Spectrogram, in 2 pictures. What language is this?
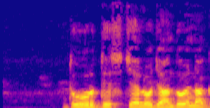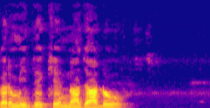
Gurgula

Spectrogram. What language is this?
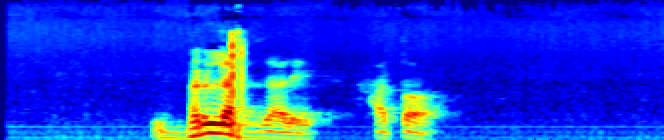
Uzbek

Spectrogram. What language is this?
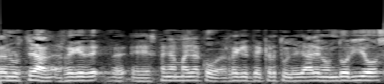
Basque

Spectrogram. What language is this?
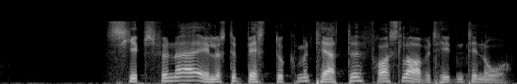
Norwegian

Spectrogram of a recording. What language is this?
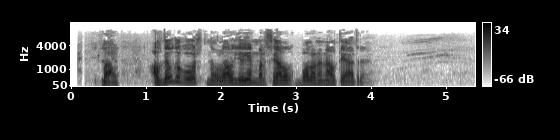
Catalan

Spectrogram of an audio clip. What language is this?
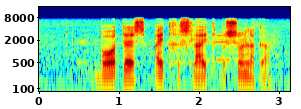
Afrikaans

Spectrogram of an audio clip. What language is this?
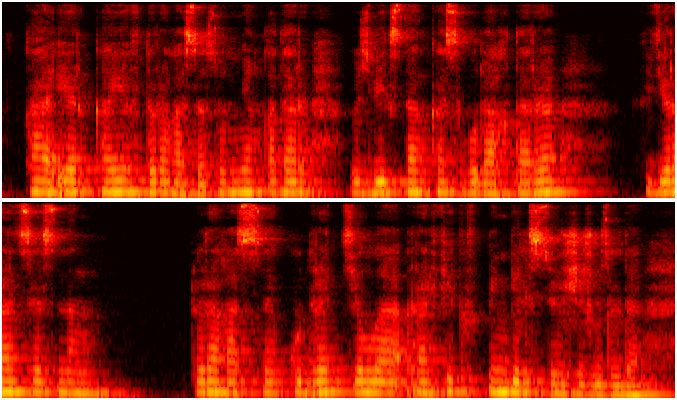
Kazakh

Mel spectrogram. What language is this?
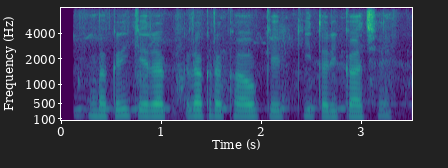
Maithili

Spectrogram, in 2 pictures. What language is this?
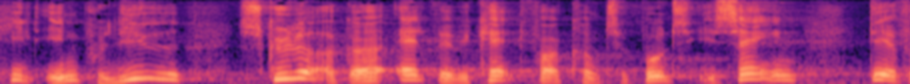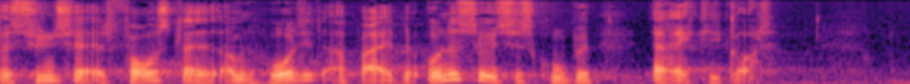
Danish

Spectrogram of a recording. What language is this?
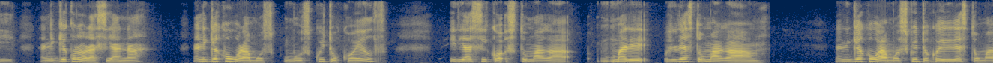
Kikuyu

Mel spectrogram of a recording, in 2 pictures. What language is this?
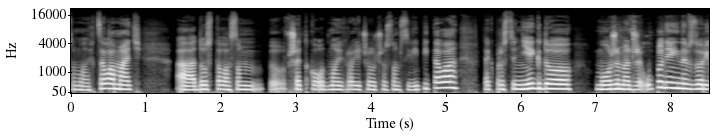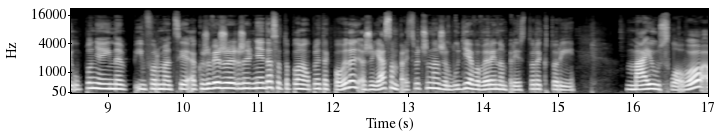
Slovak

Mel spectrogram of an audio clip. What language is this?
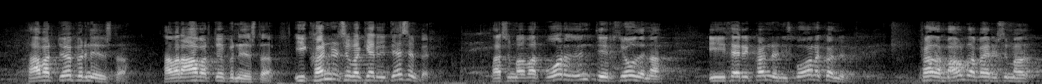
Icelandic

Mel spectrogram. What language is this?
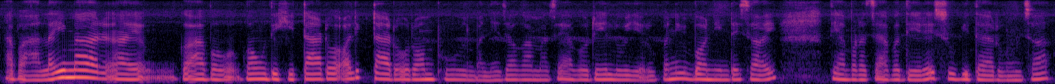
Nepali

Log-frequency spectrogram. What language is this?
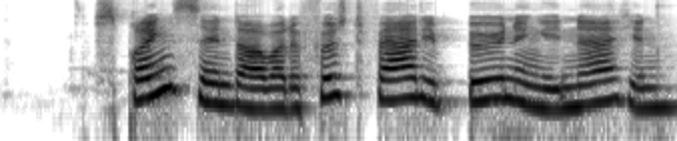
Danish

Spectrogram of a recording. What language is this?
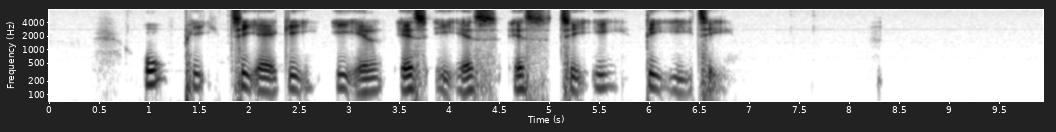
Danish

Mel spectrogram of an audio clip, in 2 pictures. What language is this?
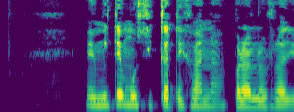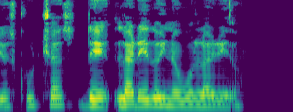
Spanish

